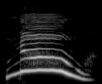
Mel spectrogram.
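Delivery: piercing high scream; terrified half-awake scream. Acted. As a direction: scream it right in his face. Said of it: "she screamed again".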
